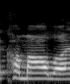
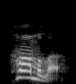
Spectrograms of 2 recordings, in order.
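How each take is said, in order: First: Kamala with stress on the middle, kuh-MAH-la. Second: Kamala as comma plus la, stress on the first syllable; correct pronunciation. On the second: Teaching viewers her name: Kamala said like comma plus la. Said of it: "when you say comma and you put the la". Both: Shown as a demonstration.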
